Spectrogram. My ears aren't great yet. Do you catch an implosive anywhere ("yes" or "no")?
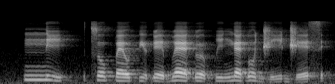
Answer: yes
